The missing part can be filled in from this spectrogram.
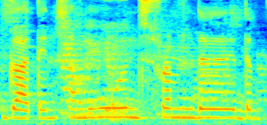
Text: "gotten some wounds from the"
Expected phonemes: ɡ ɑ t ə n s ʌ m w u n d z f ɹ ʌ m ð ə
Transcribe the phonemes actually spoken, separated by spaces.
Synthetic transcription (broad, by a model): ɡ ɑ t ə n s ʌ m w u d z f ɹ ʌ m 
